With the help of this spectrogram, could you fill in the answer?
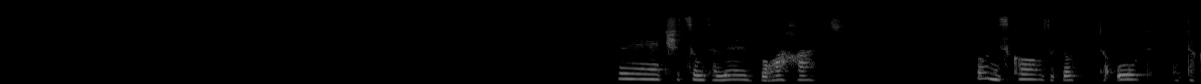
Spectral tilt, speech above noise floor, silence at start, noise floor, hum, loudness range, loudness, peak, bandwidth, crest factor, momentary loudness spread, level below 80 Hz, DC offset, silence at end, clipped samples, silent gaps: -3.5 dB/octave; 27 dB; 6.2 s; -74 dBFS; none; 23 LU; -47 LUFS; -28 dBFS; 12 kHz; 22 dB; 25 LU; under -90 dBFS; under 0.1%; 0.05 s; under 0.1%; none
